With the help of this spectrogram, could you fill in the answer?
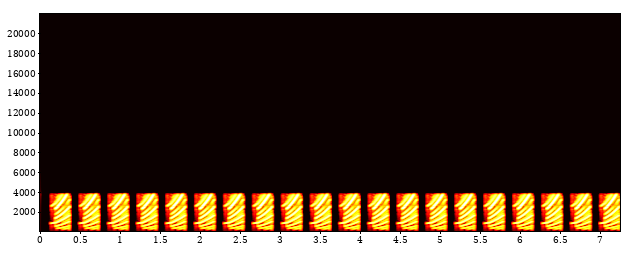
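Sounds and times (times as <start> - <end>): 
modern alarm: 0.1 - 7.2.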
